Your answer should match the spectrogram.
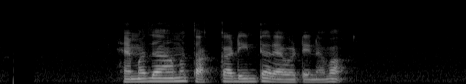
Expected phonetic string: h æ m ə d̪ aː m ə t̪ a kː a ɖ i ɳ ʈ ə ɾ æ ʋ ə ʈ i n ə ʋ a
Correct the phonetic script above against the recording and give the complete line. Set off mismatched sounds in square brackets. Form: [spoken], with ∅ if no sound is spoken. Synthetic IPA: h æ m ə d̪ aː m ə t̪ a kː a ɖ i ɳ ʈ ə ɾ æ ʋ ə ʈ [e] n ə ʋ a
